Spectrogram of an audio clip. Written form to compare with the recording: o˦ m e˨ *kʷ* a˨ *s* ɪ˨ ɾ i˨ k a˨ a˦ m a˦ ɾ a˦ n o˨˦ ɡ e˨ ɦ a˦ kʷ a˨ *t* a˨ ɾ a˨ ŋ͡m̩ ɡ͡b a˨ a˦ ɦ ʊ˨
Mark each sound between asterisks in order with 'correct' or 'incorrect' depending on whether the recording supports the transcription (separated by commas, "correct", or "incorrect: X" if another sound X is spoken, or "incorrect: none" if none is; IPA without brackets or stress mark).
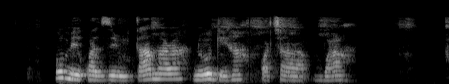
correct, incorrect: z, incorrect: t͡ʃ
